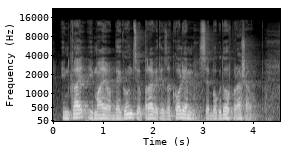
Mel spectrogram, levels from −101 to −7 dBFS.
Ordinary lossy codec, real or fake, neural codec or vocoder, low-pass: none; real; none; 14.4 kHz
